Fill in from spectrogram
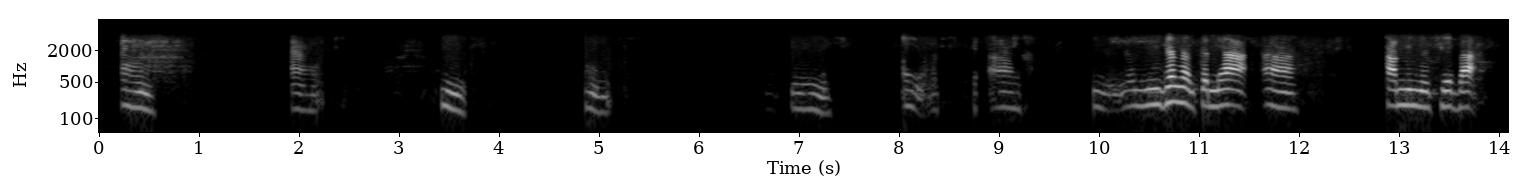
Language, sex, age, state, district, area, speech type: Manipuri, female, 60+, Manipur, Imphal East, rural, conversation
